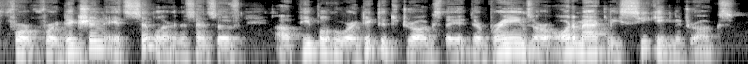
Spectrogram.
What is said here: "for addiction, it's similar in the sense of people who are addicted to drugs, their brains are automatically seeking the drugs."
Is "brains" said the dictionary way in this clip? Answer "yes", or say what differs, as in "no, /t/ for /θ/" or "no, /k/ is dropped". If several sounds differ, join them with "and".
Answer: yes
